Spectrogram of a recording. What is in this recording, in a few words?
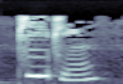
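"批评", Mandarin Chinese; chinese flashcards; hsk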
